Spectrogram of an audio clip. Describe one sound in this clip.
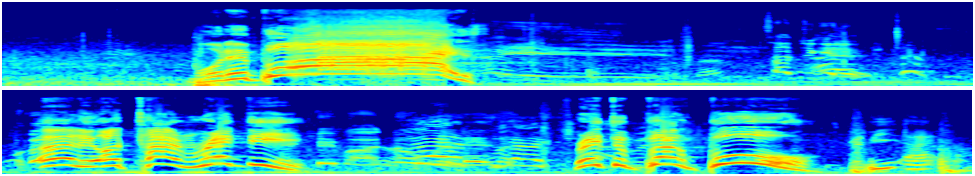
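Young men talk and call out loudly nearby, outdoors.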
